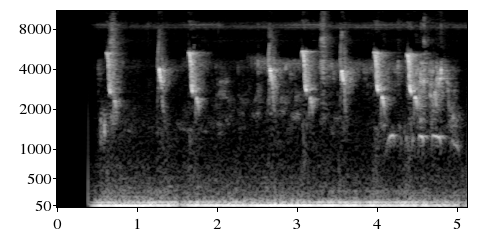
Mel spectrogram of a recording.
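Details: A small bird with a big voice sings bright chirps and short sweeping notes, repeated in quick bursts over about five seconds, with a steady low hum underneath.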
